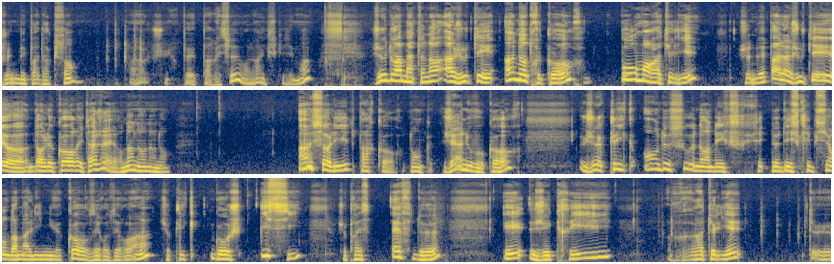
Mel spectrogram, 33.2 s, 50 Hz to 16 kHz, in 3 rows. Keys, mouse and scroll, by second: 0.0-2.2 typing, 4.2 Return, 4.4 click, 13.6 click, 25.3 click, 27.3 F2, 30.9-33.1 typing.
